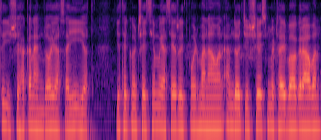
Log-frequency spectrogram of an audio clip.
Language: Kashmiri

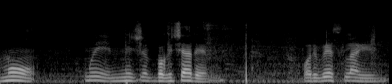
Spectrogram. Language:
Odia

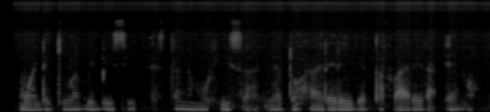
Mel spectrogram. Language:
Kikuyu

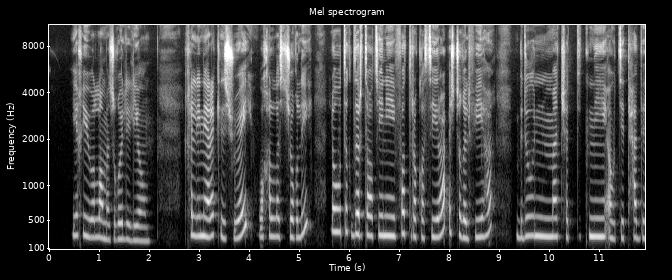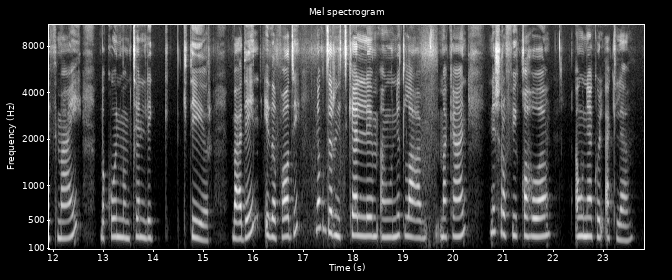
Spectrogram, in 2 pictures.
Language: Najdi Arabic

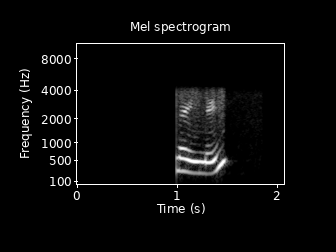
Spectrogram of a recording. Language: Dogri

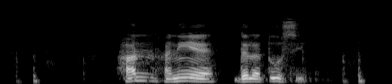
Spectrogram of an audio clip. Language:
Burushaski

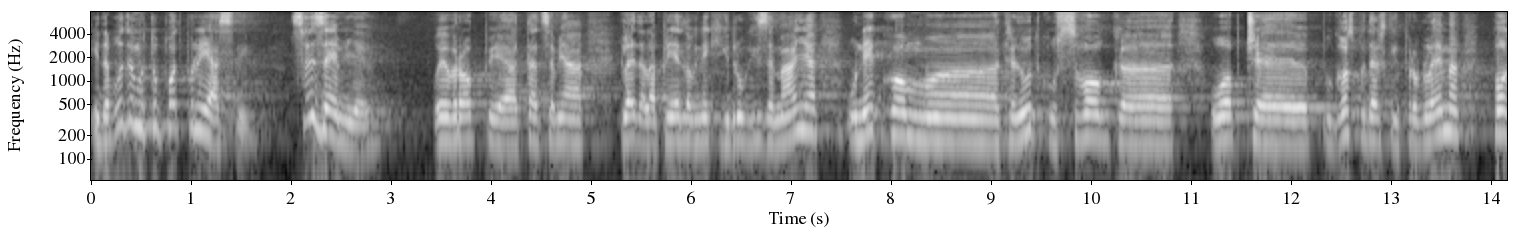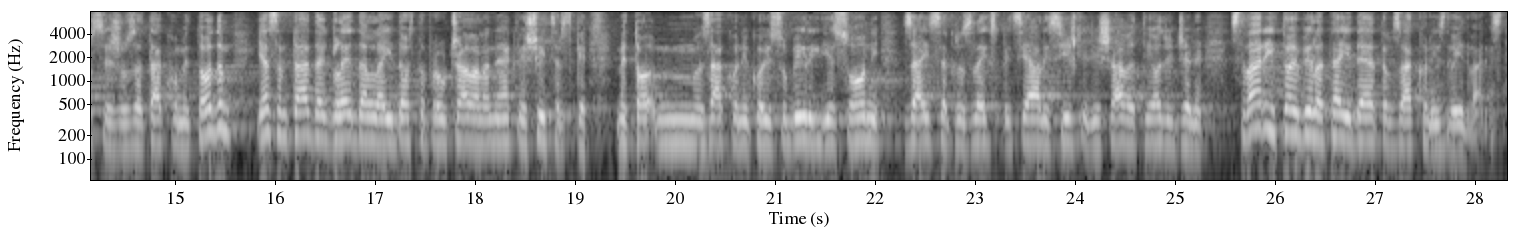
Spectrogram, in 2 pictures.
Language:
Croatian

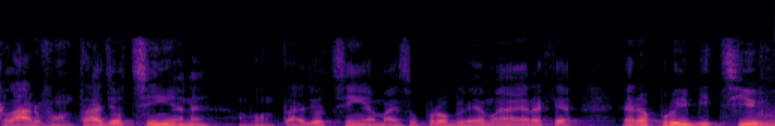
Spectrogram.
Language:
Portuguese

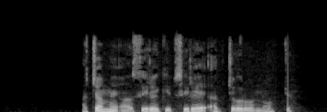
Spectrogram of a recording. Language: Kalenjin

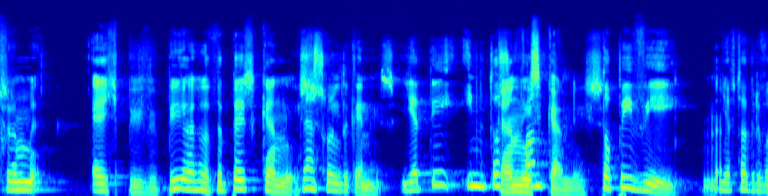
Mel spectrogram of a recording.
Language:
Greek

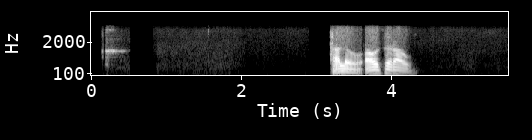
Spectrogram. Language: Dogri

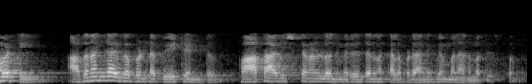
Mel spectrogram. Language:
Telugu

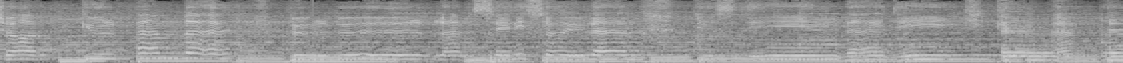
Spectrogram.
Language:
Turkish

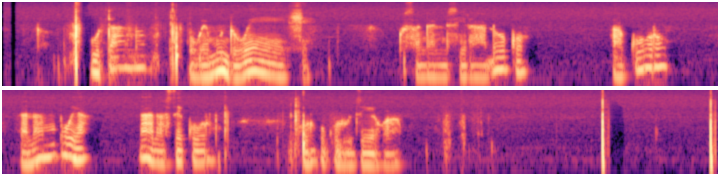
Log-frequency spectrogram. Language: Ndau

